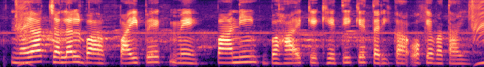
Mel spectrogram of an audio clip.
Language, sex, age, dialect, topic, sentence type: Bhojpuri, female, 25-30, Northern, agriculture, question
